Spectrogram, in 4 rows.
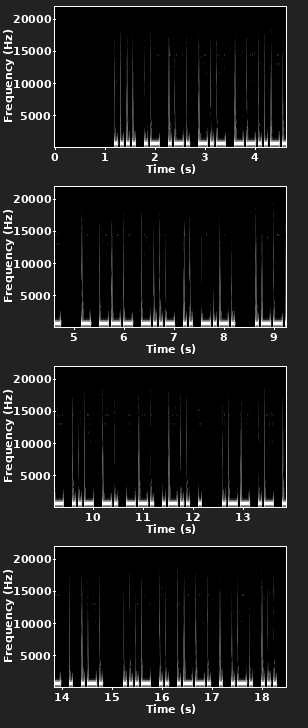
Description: Morse code, heard as a keyed tone, about 20 wpm, 700 Hz. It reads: HARK, TOXIC JUNGLE WATER VIPERS
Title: Pangram Challenge v2 - 20wpm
